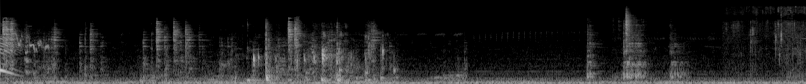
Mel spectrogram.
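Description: Miniature concrete mixer being tipped by turning its handwheel: a run of small clicks and knocks from the tilting mechanism, with a few more knocks later on.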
